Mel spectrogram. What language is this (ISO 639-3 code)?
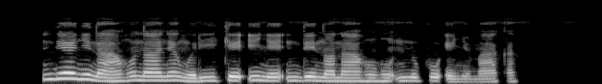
ibo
